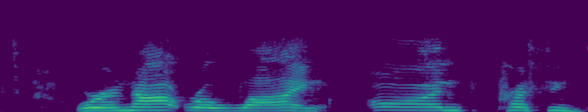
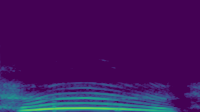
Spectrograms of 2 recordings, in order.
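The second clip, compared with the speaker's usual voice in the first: relieved whew; 10 semitones higher, 8 dB louder than usual. Real, not acted. After hard balance challenge.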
